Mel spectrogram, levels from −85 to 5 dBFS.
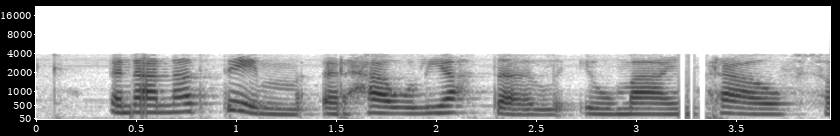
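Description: Around 0.47 to 0.55 s, and again from 3.21 to 3.35 s, the speech drops out in little hard-edged gaps. That's packet loss filled with silence, with runs up to 40 ms that fit 10 ms packets going missing.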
